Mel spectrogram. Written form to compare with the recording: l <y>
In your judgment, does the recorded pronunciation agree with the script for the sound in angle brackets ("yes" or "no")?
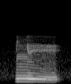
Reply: yes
